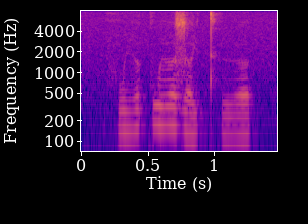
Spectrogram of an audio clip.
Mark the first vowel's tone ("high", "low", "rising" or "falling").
rising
